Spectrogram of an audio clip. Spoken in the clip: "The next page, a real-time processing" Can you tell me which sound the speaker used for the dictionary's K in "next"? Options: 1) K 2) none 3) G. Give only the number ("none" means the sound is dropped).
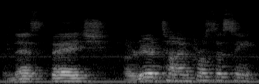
2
